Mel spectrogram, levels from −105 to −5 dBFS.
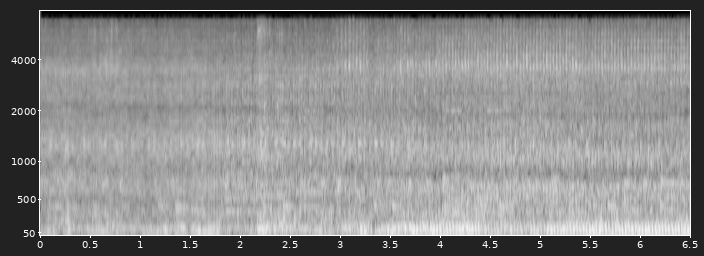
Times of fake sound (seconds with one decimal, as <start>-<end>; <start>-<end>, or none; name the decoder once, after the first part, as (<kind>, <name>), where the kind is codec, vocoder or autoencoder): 0.0-1.8 (vocoder, Vocos)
